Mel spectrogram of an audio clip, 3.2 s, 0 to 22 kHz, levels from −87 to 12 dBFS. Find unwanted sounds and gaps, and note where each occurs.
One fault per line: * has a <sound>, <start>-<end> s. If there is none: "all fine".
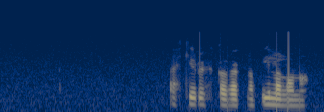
all fine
